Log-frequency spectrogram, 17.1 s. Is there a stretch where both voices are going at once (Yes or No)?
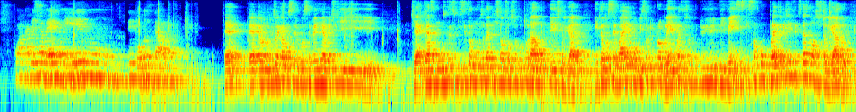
No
